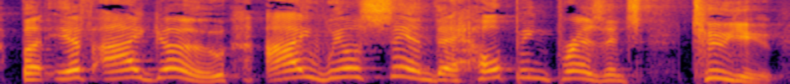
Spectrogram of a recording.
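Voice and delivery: proclaiming the reworded verse to the congregation; emphatic scripture reading. Shown as a demonstration. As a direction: preach the reworded verse firmly. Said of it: "you can reread verse seven like this".

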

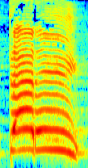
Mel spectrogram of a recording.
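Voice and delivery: very high, loud anguished cry; crying out at full force; desperate scream. Retold or imitated. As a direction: wail for daddy. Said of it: "Your first inclination ... should be".

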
